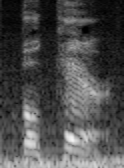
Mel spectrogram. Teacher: And so it's not boer, it's boare. The stress is on the second syllable. And a female, a cowgirl is a boer.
